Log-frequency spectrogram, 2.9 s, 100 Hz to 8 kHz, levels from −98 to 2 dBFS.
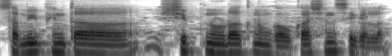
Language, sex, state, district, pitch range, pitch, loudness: Kannada, male, Karnataka, Belgaum, 125-140 Hz, 135 Hz, -16 LUFS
